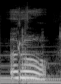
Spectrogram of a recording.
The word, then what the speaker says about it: r: تعني نفس صورتها بالظبط، فم الإنسان وتحته الشرطة يبقى دي كلمة فم وتنطق را.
